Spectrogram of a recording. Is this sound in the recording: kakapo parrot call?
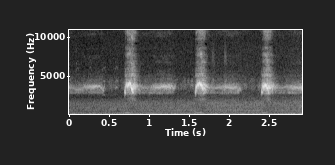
yes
